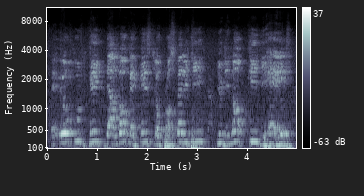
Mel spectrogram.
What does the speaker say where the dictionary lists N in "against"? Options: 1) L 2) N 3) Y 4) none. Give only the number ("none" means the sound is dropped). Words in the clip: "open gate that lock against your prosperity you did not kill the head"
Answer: 2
